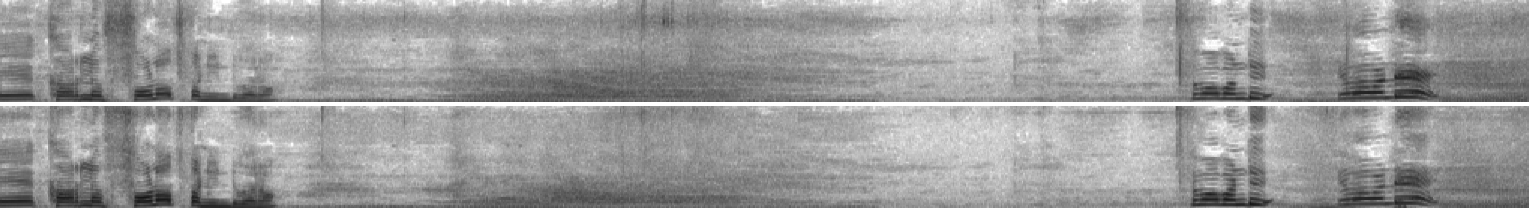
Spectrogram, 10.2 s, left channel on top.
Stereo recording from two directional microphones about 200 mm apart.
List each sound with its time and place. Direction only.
0.0 s speech: 15° right (ahead or behind)
0.9 s speech: 25° right (ahead or behind)
3.2 s vehicle: 35° left (ahead or behind)
7.9 s speech: 30° right (ahead or behind)
8.9 s speech: 5° left (ahead or behind)
9.6 s music: 50° left (ahead or behind)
